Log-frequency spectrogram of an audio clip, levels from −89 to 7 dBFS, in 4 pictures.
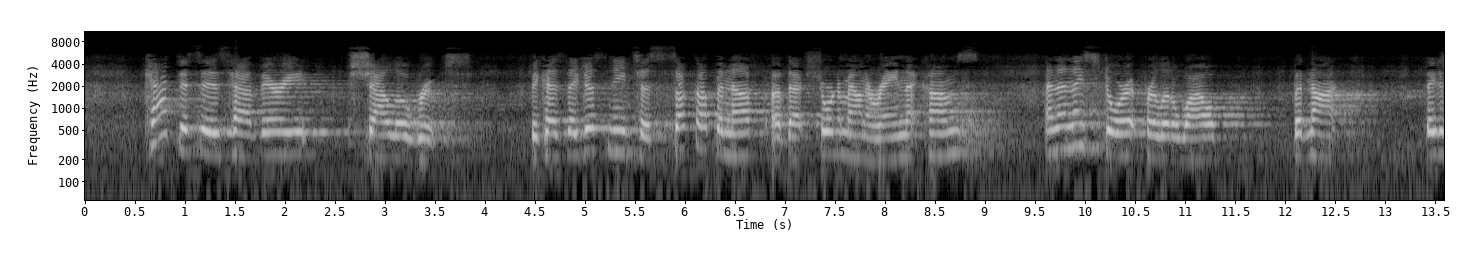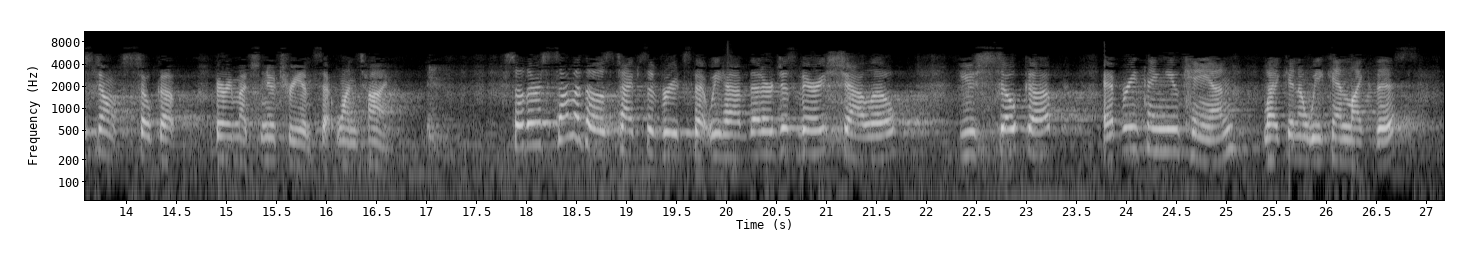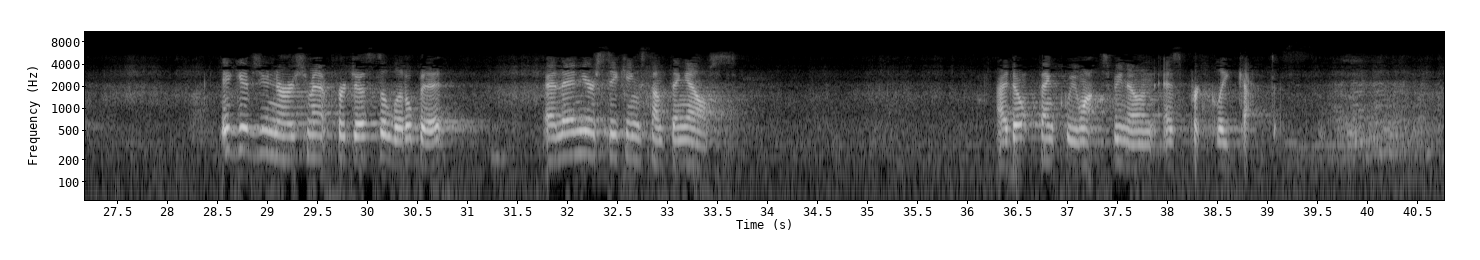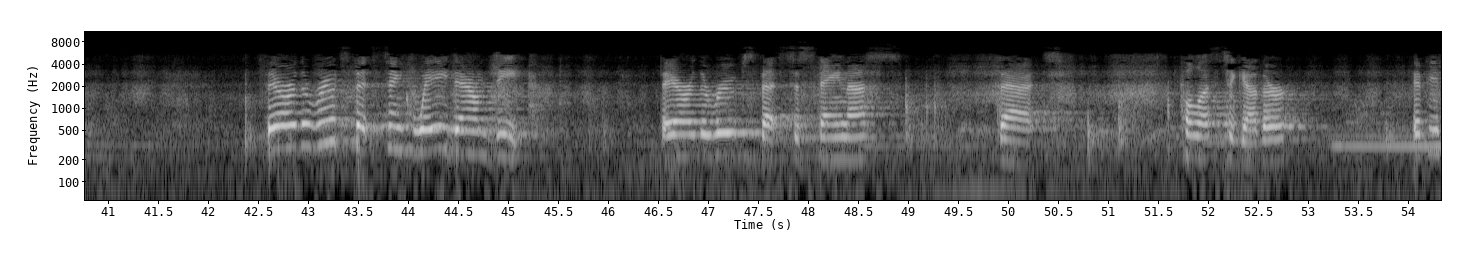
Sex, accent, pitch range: female, American, 200-260 Hz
